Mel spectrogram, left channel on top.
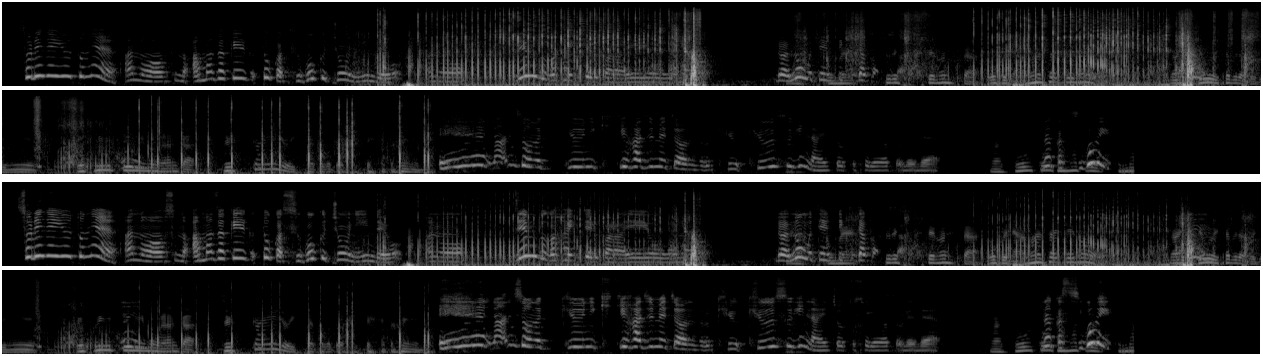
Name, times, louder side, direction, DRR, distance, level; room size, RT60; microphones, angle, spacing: voice 1, 0.2-4.7 5.1-7.0 7.7-8.7 11.9-12.1 13.8-14.1 17.0-22.0 23.0-23.7, right 3 dB, 80° right, 3.4 m, -40 dB
sound 1, 3.4-7.4 7.9-8.6 9.0-12.6 12.9-16.9, left 4 dB, 50° left, 1.1 m, -38 dB
voice 2, 7.8-8.6 8.8-11.1 11.7-16.9 20.4-20.5 22.5-23.9, right 1 dB, 40° right, 5.0 m, -48 dB
head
